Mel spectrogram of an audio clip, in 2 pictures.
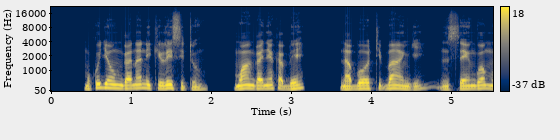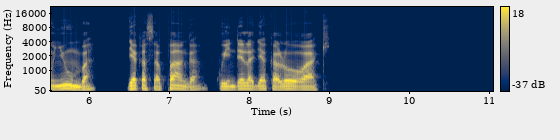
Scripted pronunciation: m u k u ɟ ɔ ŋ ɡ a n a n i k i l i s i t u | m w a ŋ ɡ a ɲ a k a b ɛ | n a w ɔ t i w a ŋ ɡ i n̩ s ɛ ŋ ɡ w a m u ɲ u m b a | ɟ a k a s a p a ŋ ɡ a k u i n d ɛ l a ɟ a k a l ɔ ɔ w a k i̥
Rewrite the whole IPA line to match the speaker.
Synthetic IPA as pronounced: m u k u ɟ ɔ ŋ ɡ a n a n i k i l i s i t u | m w a ŋ ɡ a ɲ a k a b ɛ | n a b ɔ t i b a ŋ ɡ i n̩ s ɛ ŋ ɡ w a m u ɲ u m b a | ɟ a k a s a p a ŋ ɡ a k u i n d ɛ l a ɟ a k a l ɔ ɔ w a k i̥

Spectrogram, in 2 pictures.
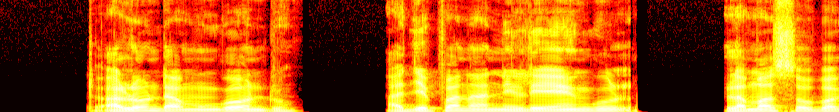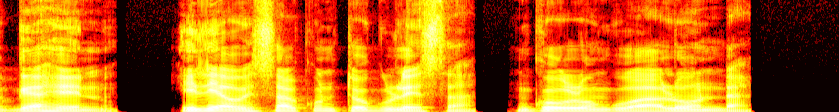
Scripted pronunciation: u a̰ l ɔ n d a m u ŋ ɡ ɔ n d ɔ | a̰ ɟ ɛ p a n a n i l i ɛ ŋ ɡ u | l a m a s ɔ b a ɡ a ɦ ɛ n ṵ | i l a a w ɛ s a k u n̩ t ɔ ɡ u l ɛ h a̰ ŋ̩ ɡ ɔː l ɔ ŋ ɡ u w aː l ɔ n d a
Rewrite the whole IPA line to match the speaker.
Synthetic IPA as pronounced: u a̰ l ɔ n d a m u ŋ ɡ ɔ n d u | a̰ ɟ ɛ p a n a n i l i ɛ ŋ ɡ u | l a m a s ɔ b a ɡ a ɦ ɛ n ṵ | i l i a w ɛ s a k u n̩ t ɔ ɡ u l ɛ s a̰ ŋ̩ ɡ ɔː l ɔ ŋ ɡ u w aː l ɔ n d a

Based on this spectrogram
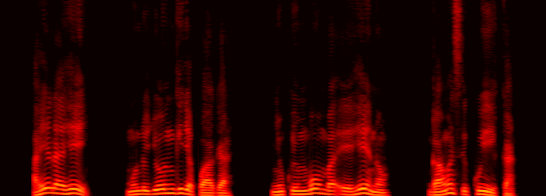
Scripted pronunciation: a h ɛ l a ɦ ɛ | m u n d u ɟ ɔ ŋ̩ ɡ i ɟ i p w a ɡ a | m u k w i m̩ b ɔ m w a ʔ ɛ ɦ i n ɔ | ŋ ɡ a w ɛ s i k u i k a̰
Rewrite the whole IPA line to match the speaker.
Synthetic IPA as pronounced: a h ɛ l a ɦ ɛ | m u n d u ɟ ɔ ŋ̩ ɡ i ɟ a p w a ɡ a | ɲ u k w i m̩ b ɔ m b a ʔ ɛ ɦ ɛ n ɔ | ŋ ɡ a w ɛ s i k u i k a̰

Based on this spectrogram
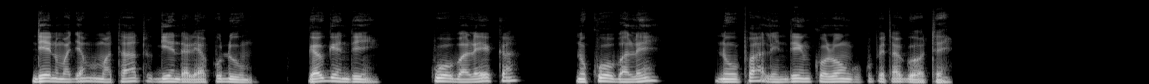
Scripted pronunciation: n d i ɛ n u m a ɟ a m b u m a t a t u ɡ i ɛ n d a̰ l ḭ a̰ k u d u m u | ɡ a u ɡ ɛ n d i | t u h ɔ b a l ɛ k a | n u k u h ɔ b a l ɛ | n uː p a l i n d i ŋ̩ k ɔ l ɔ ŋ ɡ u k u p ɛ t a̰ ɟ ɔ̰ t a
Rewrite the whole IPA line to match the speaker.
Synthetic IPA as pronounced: n d i ɛ n u m a ɟ a m b u m a t a t u ɡ i ɛ n d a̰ l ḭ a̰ k u d u m u | ɡ a u ɡ ɛ n d i | k u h ɔ b a l ɛ k a | n u k u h ɔ b a l ɛ | n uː p a l i n d i ŋ̩ k ɔ l ɔ ŋ ɡ u k u p ɛ t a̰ ɡ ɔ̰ t ɛ

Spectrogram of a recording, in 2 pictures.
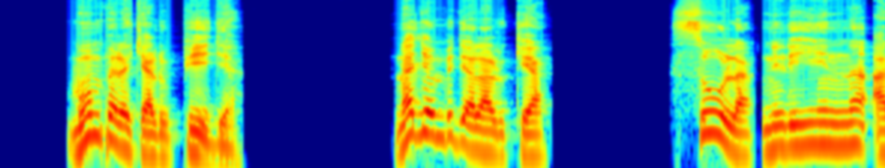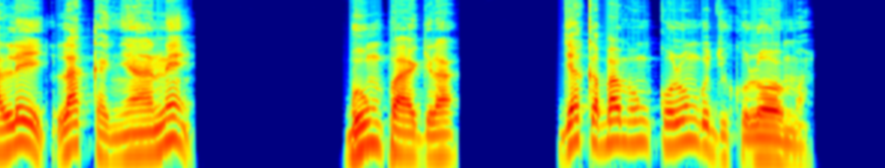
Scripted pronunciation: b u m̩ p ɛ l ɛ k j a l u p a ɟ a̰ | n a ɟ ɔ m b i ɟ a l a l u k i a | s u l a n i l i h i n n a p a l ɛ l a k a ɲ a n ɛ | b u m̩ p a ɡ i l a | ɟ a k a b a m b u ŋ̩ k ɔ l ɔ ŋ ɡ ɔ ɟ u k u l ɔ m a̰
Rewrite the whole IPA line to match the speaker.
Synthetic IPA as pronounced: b u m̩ p ɛ l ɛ k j a l u p i ɟ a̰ | n a ɟ ɔ m b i ɟ a l a l u k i a | s u l a n i l i h i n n a ʔ a l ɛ l a k a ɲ a n ɛ | b u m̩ p a ɡ i l a | ɟ a k a b a m b u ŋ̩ k ɔ l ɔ ŋ ɡ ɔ ɟ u k u l ɔ m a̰

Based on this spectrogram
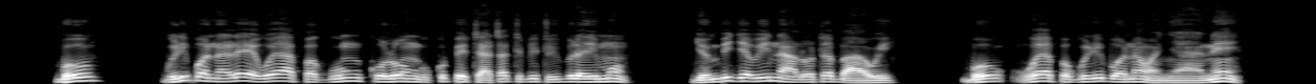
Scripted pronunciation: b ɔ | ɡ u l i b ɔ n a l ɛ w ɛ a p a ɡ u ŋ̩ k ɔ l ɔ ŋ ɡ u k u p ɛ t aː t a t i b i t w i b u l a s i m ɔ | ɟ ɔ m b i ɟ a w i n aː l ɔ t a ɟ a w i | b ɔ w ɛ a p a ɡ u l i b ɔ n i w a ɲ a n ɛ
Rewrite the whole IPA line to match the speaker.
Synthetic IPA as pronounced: b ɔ | ɡ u l i b ɔ n a l ɛ w ɛ a p a ɡ u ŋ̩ k ɔ l ɔ ŋ ɡ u k u p ɛ t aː t a t i b i t u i b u l a h i m ɔ | ɟ ɔ m b i ɟ a w i n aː l ɔ t a b a w i | b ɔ w ɛ a p a ɡ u l i b ɔ n a w a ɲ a n ɛ

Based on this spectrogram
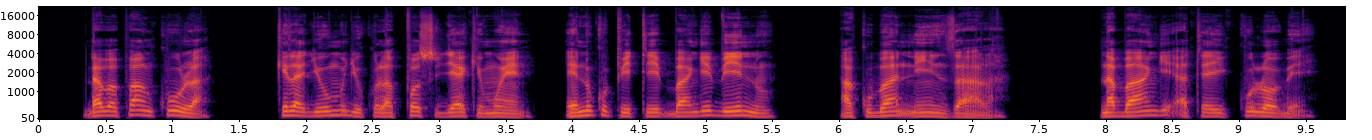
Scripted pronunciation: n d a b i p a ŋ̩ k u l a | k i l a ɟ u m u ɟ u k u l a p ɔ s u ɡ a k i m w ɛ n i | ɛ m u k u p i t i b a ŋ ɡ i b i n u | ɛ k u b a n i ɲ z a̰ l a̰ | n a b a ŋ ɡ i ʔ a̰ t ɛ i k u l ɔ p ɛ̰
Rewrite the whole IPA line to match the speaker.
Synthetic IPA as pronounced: n d a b a p a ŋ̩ k u l a | k i l a ɟ u m u ɟ u k u l a p ɔ s u ɟ a k i m w ɛ n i | ɛ n u k u p i t i b a ŋ ɡ i b i n u | a k u b a n i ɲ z a̰ l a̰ | n a b a ŋ ɡ i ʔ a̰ t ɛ i k u l ɔ b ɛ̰

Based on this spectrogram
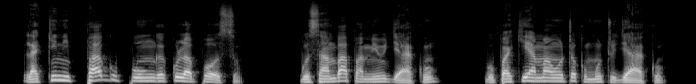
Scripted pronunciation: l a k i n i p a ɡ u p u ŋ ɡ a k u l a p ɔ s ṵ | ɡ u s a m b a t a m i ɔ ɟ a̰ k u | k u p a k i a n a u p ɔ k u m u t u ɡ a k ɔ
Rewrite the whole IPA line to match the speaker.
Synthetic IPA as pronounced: l a k i n i p a ɡ u p u ŋ ɡ a k u l a p ɔ s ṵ | ɡ u s a m b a p a m i u ɟ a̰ k u | ɡ u p a k i a m a u t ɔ k u m u t u ɟ a k u

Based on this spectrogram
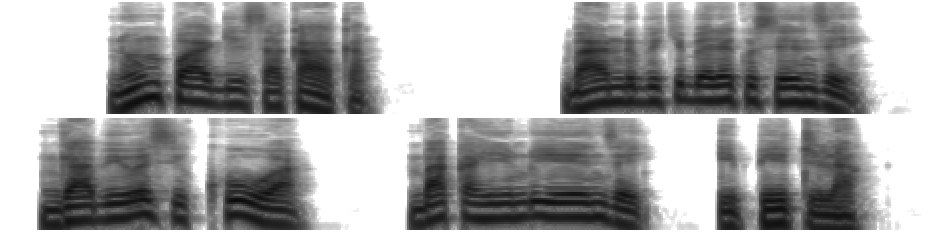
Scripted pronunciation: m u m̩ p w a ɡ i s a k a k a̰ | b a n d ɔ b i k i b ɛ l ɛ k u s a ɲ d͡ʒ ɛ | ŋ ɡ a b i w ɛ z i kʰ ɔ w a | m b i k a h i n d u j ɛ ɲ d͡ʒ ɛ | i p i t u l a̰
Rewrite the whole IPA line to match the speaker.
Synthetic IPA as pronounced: n u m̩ p w a ɡ i s a k a k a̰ | b a n d u b i k i b ɛ l ɛ k u s ɛ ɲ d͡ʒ ɛ | ŋ ɡ a b i w ɛ s i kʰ u w a | m b a k a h i n d u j ɛ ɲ d͡ʒ ɛ | i p i t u l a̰

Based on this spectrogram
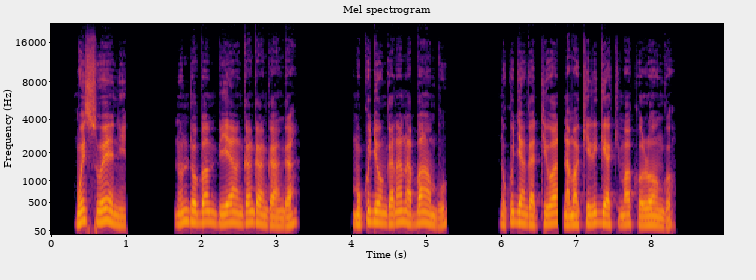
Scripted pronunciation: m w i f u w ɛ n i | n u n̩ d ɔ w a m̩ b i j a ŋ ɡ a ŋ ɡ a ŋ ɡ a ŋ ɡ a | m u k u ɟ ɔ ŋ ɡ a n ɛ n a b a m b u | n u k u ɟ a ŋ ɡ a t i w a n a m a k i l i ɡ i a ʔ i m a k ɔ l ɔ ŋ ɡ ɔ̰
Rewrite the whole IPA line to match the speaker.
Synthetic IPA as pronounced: m w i s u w ɛ n i | n u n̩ d ɔ b a m̩ b i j a ŋ ɡ a ŋ ɡ a ŋ ɡ a ŋ ɡ a | m u k u ɟ ɔ ŋ ɡ a n a n a b a m b u | n u k u ɟ a ŋ ɡ a t i w a n a m a k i l i ɡ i a k i m a k ɔ l ɔ ŋ ɡ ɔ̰

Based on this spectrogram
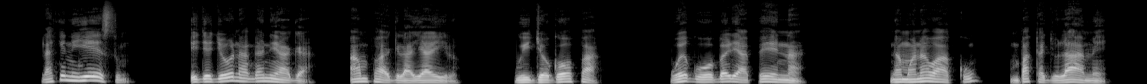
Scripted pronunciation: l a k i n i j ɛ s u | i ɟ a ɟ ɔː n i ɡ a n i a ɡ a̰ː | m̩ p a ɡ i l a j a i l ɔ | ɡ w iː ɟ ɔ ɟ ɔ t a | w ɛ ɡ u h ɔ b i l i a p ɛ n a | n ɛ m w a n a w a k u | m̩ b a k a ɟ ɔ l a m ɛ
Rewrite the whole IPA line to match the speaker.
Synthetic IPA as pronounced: l a k i n i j ɛ s u | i ɟ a ɟ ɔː n a ɡ a n i a ɡ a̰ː | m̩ p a ɡ i l a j a i l ɔ | ɡ w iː ɟ ɔ ɡ ɔ p a | w ɛ ɡ u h ɔ b a l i a p ɛ n a | n a m w a n a w a k u | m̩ b a k a ɟ u l a m ɛ

